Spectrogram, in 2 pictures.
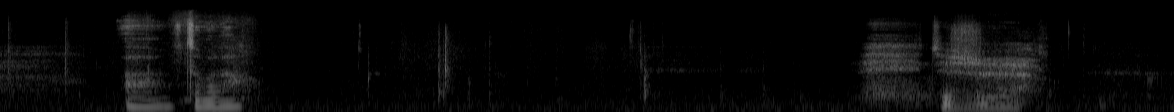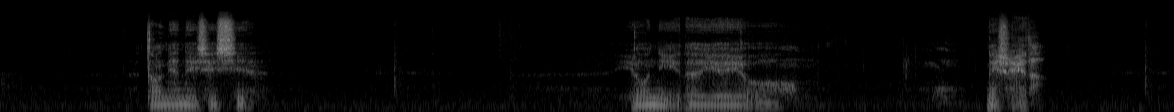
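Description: A middle-aged man speaks quietly and hesitantly, close by.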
